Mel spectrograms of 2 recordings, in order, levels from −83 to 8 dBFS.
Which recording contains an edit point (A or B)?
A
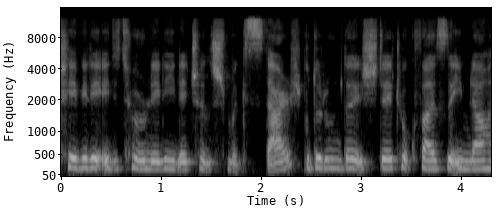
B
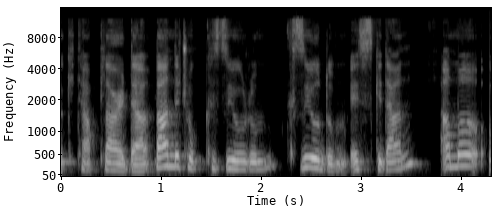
A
